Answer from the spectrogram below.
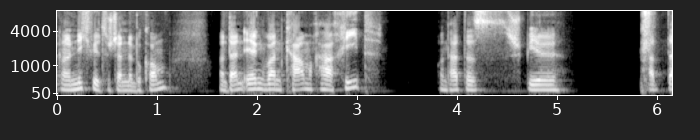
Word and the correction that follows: Harit: Heißt er nicht lang? Harit. Harit. Harit.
